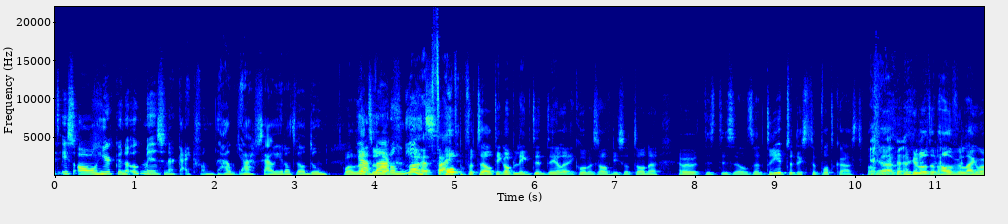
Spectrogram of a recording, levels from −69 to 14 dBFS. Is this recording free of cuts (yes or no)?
no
